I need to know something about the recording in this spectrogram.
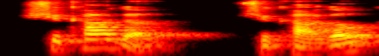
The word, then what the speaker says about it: Chicago: Detroit very good example Chicago comes from French so we pronounce it soft she Chicago is the accent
